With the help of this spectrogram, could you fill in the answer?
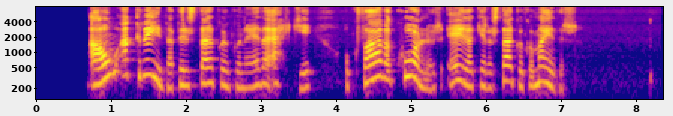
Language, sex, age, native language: Icelandic, female, 50-59, Icelandic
